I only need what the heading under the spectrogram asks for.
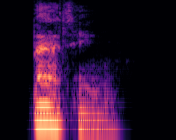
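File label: "batting", Australian English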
